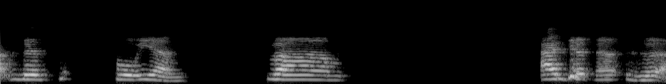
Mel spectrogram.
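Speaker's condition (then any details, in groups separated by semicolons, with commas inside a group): Cerebral palsy; affects speech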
